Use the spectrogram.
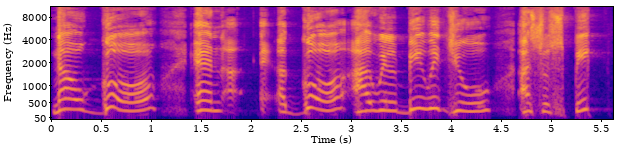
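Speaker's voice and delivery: high, slow proclamation of a command; scripture reading. Acted. Reads God's command from scripture. (mataas at mabagal na pagpapahayag ng talata)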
